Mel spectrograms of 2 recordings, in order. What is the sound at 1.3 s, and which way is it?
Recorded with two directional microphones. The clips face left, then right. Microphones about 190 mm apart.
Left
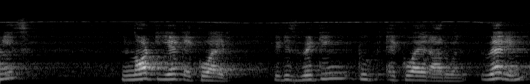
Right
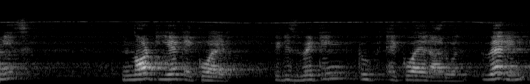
Speech, 30° left (ahead or behind).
